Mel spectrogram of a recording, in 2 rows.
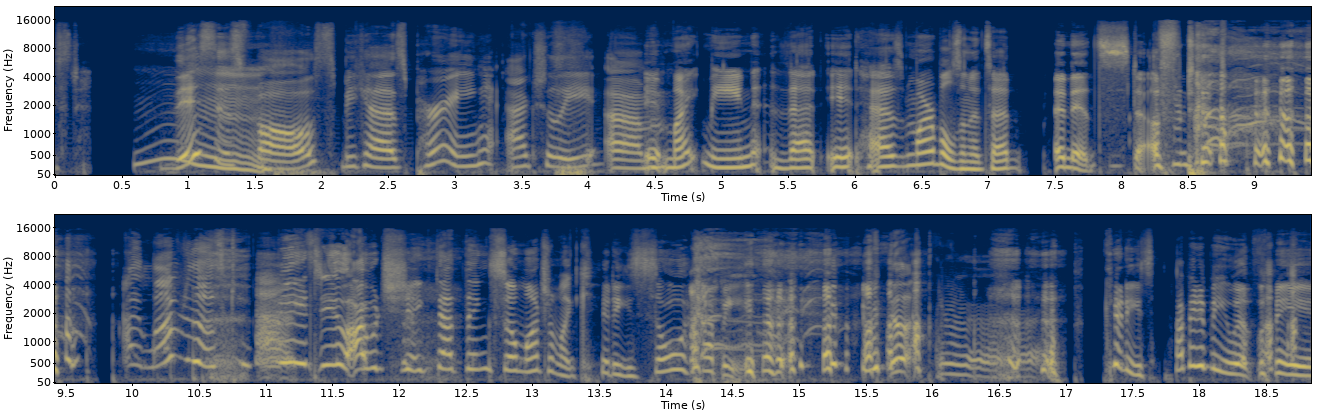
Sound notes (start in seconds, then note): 8.6 both laughing; 14.2 both laughing; 17.4 laughing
